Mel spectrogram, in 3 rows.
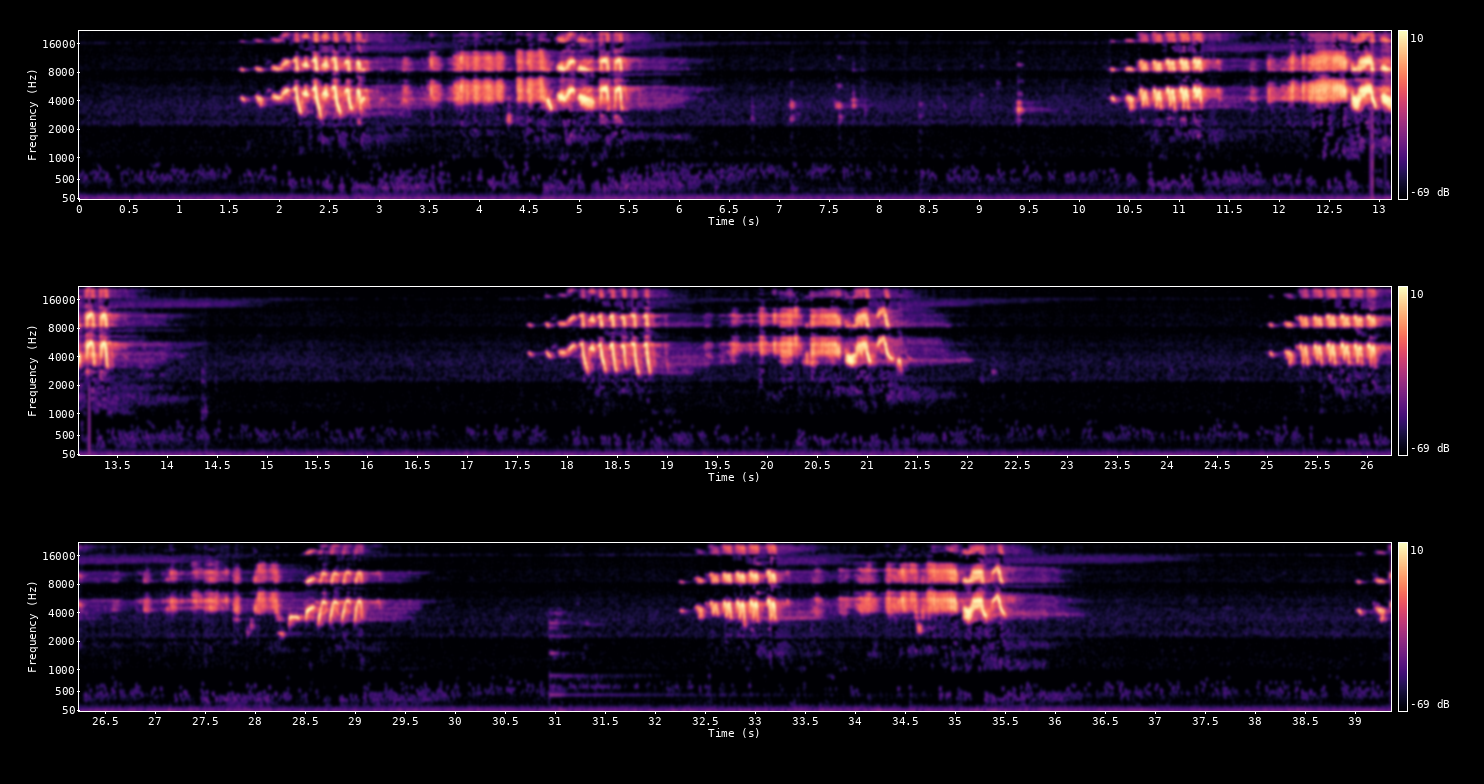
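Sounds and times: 
black redstart Phoenicurus ochruros: 1.7 - 5.6, 10.4 - 13.6, 17.7 - 21.4, 26.8 - 29.3, 32.4 - 35.6.

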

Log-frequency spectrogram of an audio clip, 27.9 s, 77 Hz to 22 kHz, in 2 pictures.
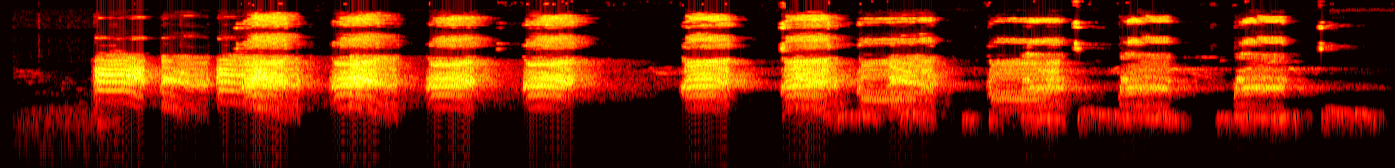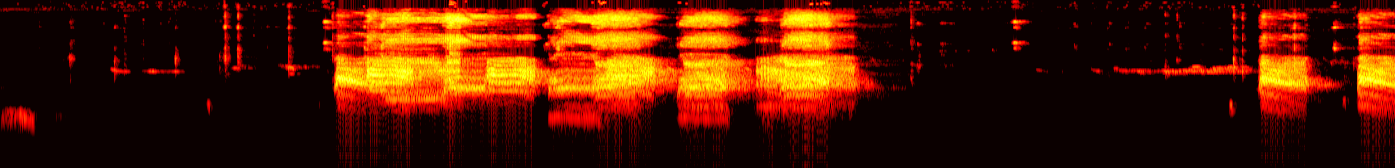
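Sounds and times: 
Carrion crow Corvus corone calling: 0.2 - 14.6, 17.2 - 23.0, 25.2 - 27.8.

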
